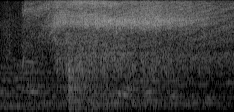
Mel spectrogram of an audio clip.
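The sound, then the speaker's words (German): Steady hiss of a chalk spray can spraying onto a wall. A broad, airy rush starts shortly after the beginning and lasts through nearly the whole clip at an even level. “mit Kreidesprays ihre eigenen Namen an die Wand sprühen”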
